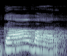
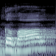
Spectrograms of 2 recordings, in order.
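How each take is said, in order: First: ਗਾਵਾਰ with a long first aa; right way to say ਗਾਵਾਰ; correct pronunciation. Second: ਗਵਾਰ with a short first vowel; wrong way, ਗਵਾਰ; wrong pronunciation. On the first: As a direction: say ਗਾਵਾਰ, stretching the kanna. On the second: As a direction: clip ਗਵਾਰ to show the mistake. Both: Shown as a demonstration. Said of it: "ਇਸ ਢੰਗ ਨਾਲ ਉਚਾਰਨ ਨਹੀਂ ਕਰਨਾ".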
